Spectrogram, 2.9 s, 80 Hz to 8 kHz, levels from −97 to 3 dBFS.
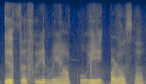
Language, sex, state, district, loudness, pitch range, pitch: Hindi, female, Madhya Pradesh, Bhopal, -21 LUFS, 155-165 Hz, 160 Hz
